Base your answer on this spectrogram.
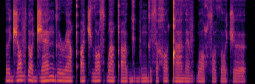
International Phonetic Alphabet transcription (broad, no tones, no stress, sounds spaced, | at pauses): ə d͡ʒ ɒ v ɗ ɒ d͡ʒ æ ŋ ɡ ʏ ɹ æ qʼ a t͡ʃ ð ɒ sˤ ɓ æ qʼ æ ʊ̯ ɡ i b ə ŋ ɡ ʏ s ə χ ɔ ǃ a ð æ v ɓ ɔ χ sˤ o θ ɔ t͡ʃ œ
